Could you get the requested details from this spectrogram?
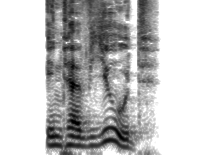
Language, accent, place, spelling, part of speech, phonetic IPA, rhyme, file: German, Germany, Berlin, interviewt, verb, [ɪntɐˈvjuːt], -uːt, De-interviewt.ogg
- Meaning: 1. past participle of interviewen 2. inflection of interviewen: third-person singular present 3. inflection of interviewen: second-person plural present 4. inflection of interviewen: plural imperative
